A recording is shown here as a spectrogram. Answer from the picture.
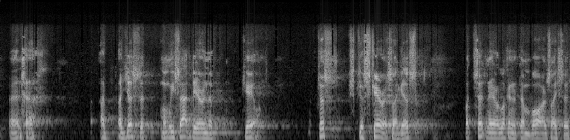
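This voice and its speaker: This man has an American accent and a medium pitch. He talks at a fairly slow pace, with audible room echo. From South Jersey (Camden area), US. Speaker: retired military veteran and churchman. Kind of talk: testimony interview. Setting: stage with audience.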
